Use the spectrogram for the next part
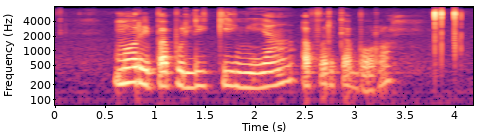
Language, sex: Tswana, female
